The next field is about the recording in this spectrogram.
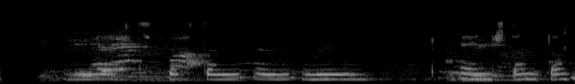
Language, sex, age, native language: Icelandic, female, 9, Icelandic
